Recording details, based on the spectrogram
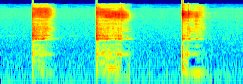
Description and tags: fart poot gas flatulence
fart, flatulence, gas, poot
